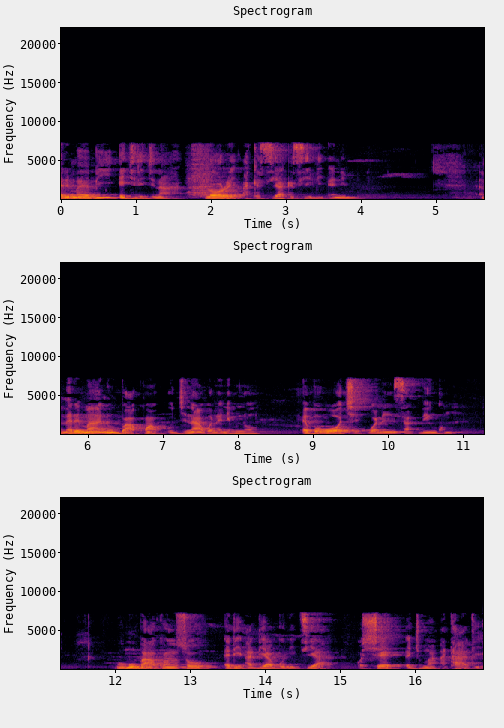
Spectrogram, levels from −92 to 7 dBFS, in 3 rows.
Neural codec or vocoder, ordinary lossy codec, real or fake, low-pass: none; MP3, 64 kbps; real; 7.2 kHz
